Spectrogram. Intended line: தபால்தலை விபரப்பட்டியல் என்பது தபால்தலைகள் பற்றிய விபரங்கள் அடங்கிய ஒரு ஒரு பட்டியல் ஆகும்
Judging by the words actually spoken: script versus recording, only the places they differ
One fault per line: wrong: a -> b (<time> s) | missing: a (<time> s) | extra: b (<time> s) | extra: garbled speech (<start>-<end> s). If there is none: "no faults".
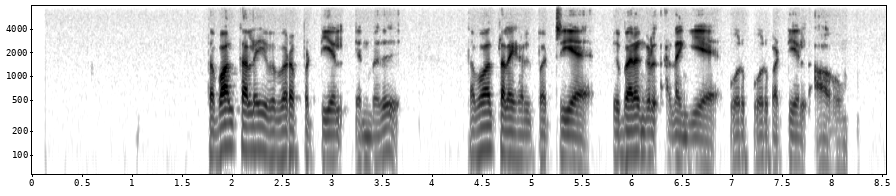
no faults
